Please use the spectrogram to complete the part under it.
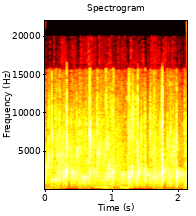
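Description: A church congregation bursting into applause and cheers during a sermon, dense crowd clapping with excited voices mixed throughout.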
